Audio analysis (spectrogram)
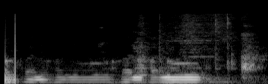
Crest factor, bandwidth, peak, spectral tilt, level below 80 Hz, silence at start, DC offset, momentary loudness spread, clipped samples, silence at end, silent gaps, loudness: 16 dB; 11 kHz; -6 dBFS; -8 dB/octave; -48 dBFS; 0.05 s; under 0.1%; 19 LU; under 0.1%; 0.1 s; none; -22 LUFS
